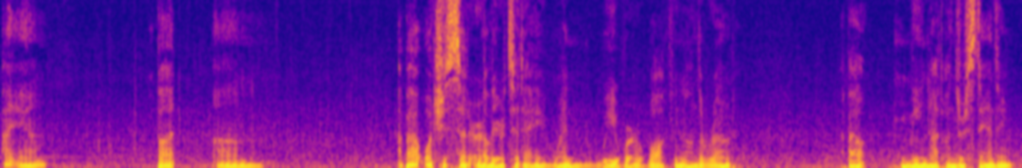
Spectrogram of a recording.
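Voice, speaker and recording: A man's voice: on the low side, fairly even intonation, unhurried, long pauses, mellow, natural voice. A man acting as an earnest, devout young man in a fan audio drama, speaking politely and sincerely, a little hesitant. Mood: gentle. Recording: clearly noisy background ambience.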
